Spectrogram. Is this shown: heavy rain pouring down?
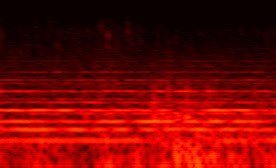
yes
